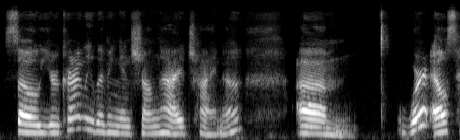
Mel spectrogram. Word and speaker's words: Shanghai: I hope I'm saying it right. Shanghai, right? – Yeah, Shanghai. – Shanghai. Okay. All right, good.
